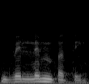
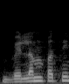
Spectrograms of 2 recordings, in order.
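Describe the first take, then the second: First: The second syllable has an i vowel. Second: The second syllable has a short a vowel. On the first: The speaker calls it right. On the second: The speaker calls it wrong.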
